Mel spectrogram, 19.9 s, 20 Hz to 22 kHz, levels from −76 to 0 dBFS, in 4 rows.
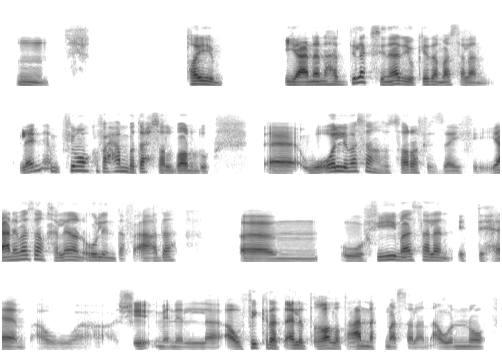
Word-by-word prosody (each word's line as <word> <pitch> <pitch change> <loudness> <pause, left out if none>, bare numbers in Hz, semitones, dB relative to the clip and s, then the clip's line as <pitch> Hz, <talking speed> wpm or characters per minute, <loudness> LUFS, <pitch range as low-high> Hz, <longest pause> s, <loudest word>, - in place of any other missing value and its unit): إمم. 115 -7 -5 1.4
طيب، 140 -6 +5 0.6
يعني 125 -1 +8
أنا 130 +1 -1
هادّي 125 +6 -3
لك 230 +1 +2
سيناريو 125 -1 +2
كده 130 +2 0
مثلًا، 110 -5 -3 0.3
لأن - - 0
في 205 - -3
موقِف 195 -5 -1
أحيانًا 175 +3 -1
بتحصل 140 -9 -1
برضه 100 0 +1 0.6
آآ، 100 -1 +3
وقُل 125 +11 +4
لي 190 - +5
مثلًا 180 -1 -1
هتتصرف 115 +3 -3
إزاي 95 +1 -8
فيه، - - -17
يعني 150 +3 +6
مثلًا 185 0 0
خلينا 150 -1 -1
نقول 140 0 -4
أنت 115 -5 -10
في - - -15
قعدة، 125 +4 -3 0.7
آمم، 100 -3 -1 0.2
وفي 140 +10 -3
مثلًا 135 -3 0
اتهام 105 -5 -2
أو 85 0 -14 0.4
شيء - - 0
من 100 -1 -6
ال 90 -1 -8
أو 90 +4 -1
فكرة 165 +10 +1
اتقالت - - +3
غلط - - +2
عنك - - +2
مثلًا 90 0 -6
أو 95 +1 -4
إنه 105 0 -6
115 Hz, 135 wpm, -26 LUFS, 100-140 Hz, 1.4 s, يعني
